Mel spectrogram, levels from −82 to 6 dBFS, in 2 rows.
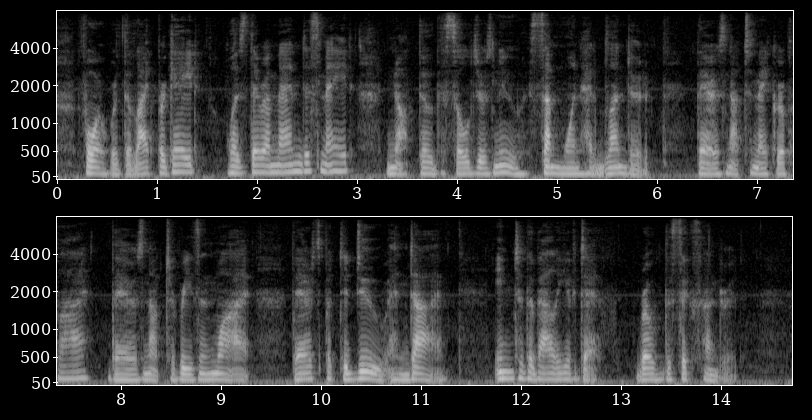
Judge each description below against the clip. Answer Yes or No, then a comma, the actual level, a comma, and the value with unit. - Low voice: Yes, low, 105 Hz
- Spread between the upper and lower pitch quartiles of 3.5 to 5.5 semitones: No, average, 2.8 semitones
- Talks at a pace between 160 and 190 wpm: No, average, 145 wpm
